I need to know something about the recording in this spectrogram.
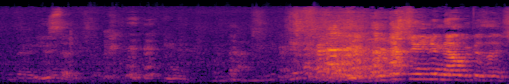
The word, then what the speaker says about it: Yusuf: How would an Arab pronounce Yusuf's name? Yusuf.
